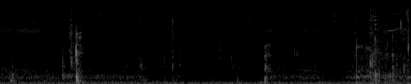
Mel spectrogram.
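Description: Quiet room with a few faint taps and handling sounds as toasted sandwich triangles are put down on a plate.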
